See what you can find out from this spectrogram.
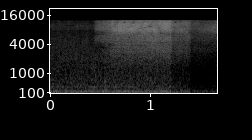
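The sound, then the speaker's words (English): A can of WD-40 lubricant sprays a mower tow bar ball: one steady hiss lasting about a second, rising in and cutting off, with no voices. “He sprays the ball of the mower's tow bar with the clear lubricant, then discards the can at the base of a tree.”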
